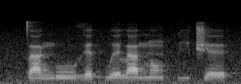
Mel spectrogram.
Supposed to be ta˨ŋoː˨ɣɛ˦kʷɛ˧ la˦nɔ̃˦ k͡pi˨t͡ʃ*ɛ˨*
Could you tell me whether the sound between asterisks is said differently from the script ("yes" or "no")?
no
